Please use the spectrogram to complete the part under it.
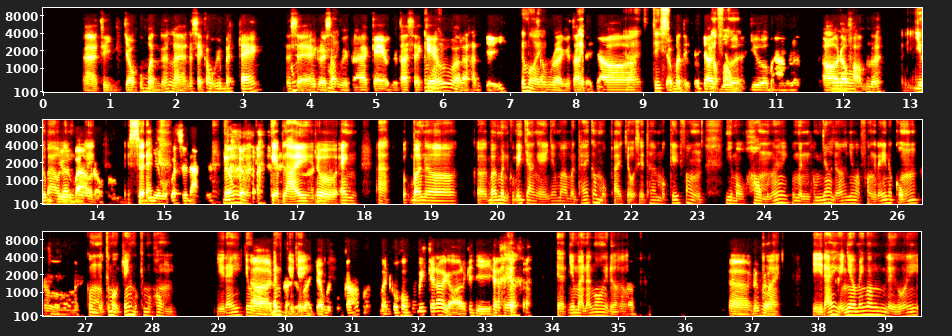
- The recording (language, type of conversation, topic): Vietnamese, unstructured, Món ăn nào khiến bạn nhớ về tuổi thơ nhất?
- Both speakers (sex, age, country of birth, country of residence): male, 18-19, Vietnam, Vietnam; male, 25-29, Vietnam, Vietnam
- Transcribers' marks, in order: tapping; other background noise; laugh; laughing while speaking: "ha"; unintelligible speech; other noise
